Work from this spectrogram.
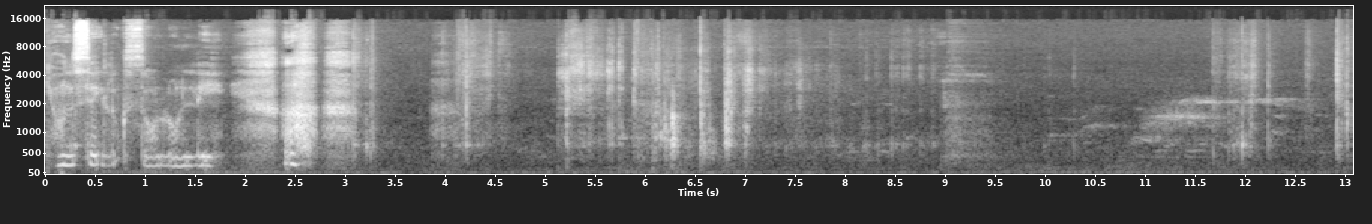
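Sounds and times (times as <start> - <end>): book pages turning: 4.0 - 9.0, 11.6 - 13.0.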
